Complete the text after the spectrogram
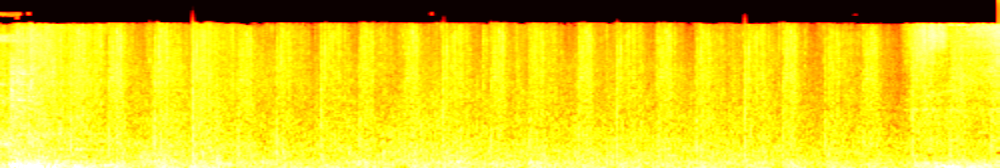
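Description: Armoured footsteps run on stone.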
